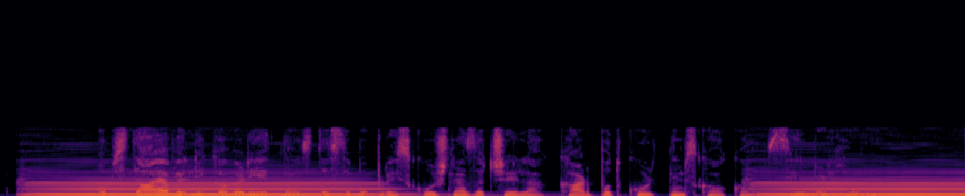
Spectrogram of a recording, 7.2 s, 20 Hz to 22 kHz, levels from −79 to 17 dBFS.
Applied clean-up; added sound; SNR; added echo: none; Bowed string instrument; -4 dB; none.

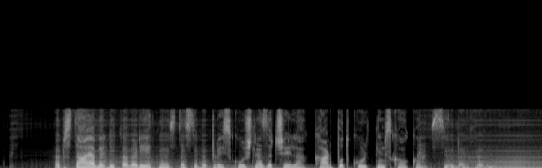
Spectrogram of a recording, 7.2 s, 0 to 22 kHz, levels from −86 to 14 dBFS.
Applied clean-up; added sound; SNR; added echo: neural separator model SepFormer DNS4.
